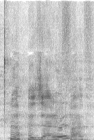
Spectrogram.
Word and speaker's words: Zarephath: because he sent Elijah to a woman from Zarephath. Is that how you pronounce it? It is. Well done. Zarephath.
